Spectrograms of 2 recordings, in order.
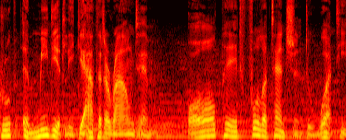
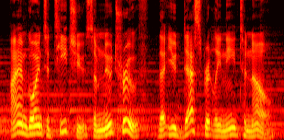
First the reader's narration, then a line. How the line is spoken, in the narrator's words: Paul said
